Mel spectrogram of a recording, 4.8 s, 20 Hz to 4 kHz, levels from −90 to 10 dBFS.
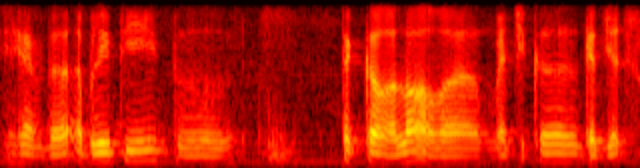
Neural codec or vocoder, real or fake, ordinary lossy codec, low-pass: none; real; none; 3.6 kHz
